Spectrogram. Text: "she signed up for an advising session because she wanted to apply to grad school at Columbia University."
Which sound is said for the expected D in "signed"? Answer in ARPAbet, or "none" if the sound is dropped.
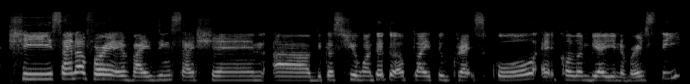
none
